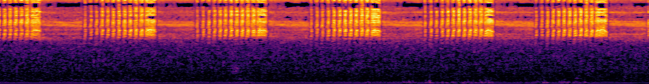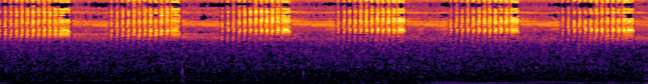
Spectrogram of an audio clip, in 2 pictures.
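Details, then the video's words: Summer-heralding chorus of cicadas (ve sầu): shrill, throbbing buzzes repeat in roughly two-second phrases separated by short gaps, steady and high-pitched over a soft low background hum. "Tiếng ve gọi hè | Tiếng ve sầu gọi hè"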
